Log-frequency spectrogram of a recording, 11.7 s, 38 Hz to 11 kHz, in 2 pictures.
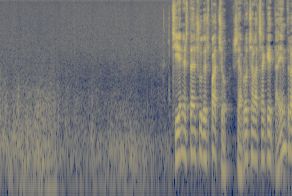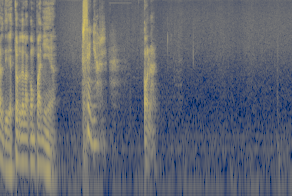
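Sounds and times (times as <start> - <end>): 
deep rumbling thunder of an approaching storm: 0.0 - 5.9
speech: 3.5 - 9.0.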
